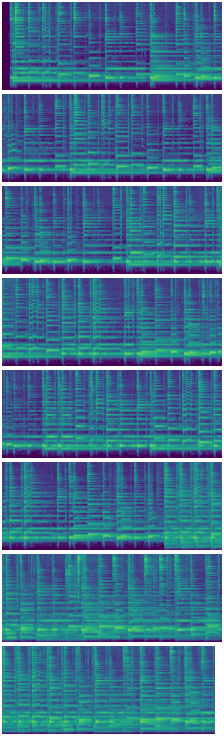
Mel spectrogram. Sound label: Lullaby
